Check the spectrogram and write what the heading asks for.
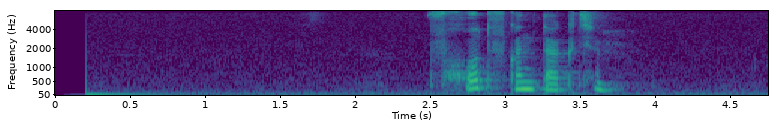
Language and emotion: Russian, neutral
